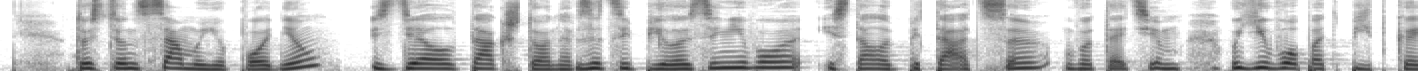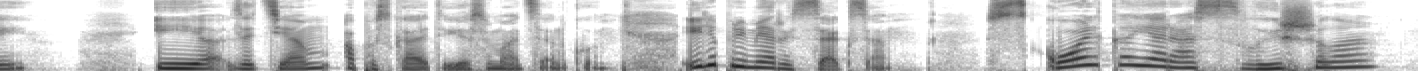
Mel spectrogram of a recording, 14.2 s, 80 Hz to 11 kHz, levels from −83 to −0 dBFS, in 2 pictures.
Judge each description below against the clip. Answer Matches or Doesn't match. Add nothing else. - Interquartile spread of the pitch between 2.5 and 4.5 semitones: Matches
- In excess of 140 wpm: Doesn't match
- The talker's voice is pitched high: Matches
